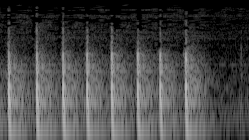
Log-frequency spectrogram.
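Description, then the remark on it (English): Eight firm knocks on a door in a quick, steady rhythm, fairly loud, each with a dull wooden thud, then the knocking stops and it goes quiet. “somebody knocked at the door”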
